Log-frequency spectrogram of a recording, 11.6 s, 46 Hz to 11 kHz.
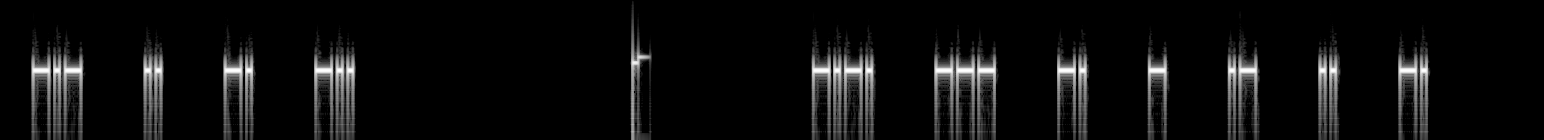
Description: Morse code, heard as a keyed tone, about 29 wpm, spaced as for 14 wpm, 700 Hz. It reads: KIND CONTAIN
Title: 4x Character Spacing - Top 500 Words - 30wpm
